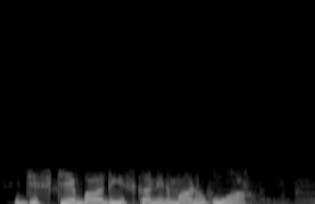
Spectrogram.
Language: Hindi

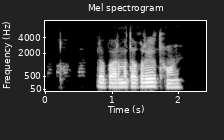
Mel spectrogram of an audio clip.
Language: Kalkoti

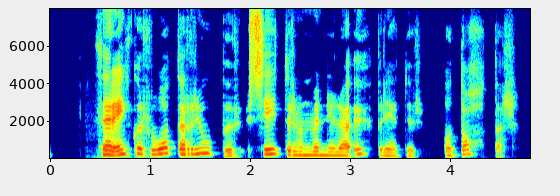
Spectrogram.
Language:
Icelandic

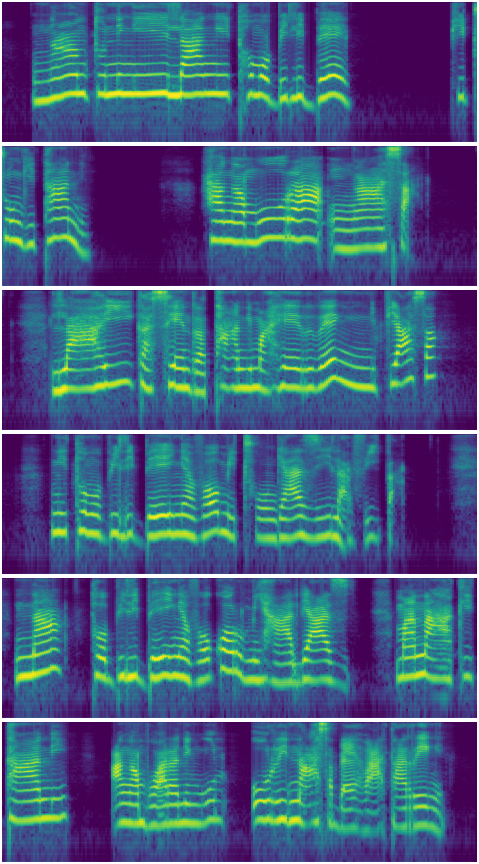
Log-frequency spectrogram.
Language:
Masikoro Malagasy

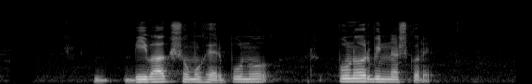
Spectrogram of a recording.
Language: Bangla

